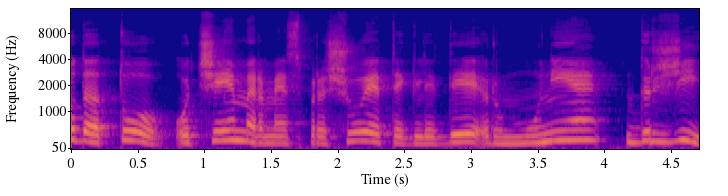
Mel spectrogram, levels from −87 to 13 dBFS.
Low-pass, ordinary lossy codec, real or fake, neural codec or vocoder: 14.4 kHz; none; real; none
